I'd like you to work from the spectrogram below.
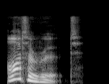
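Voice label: "autoroute", English, British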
